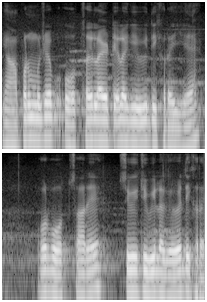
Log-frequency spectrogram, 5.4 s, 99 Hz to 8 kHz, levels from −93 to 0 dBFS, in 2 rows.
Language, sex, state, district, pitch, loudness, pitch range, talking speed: Hindi, male, Uttar Pradesh, Shamli, 115 Hz, -16 LUFS, 110-120 Hz, 230 wpm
